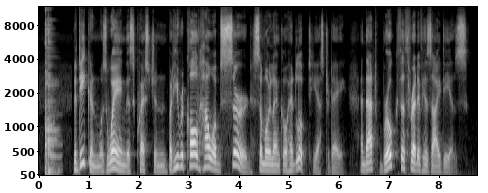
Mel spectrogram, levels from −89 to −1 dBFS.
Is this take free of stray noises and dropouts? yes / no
no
